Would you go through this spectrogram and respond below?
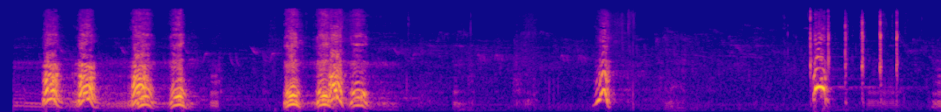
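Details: A Komondor guarding a boathouse beside the cave bath at Miskolctapolca barks in deep, rough bursts, several in quick succession, then lone barks after pauses.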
